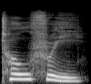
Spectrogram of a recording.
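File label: "toll-free", British English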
